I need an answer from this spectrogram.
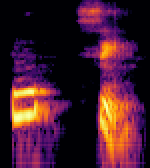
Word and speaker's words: pousser: Next is pou, who, ser, say. Pousser.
